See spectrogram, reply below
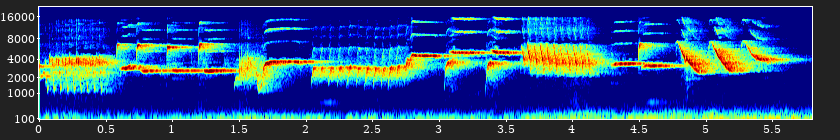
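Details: Canary duo song meant to spur caged canaries into singing and to teach young birds: varied high whistles, held tones and rattling buzzy trills changing every second or so, some phrases stepping upward, a few sharp downslurred notes near the end.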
